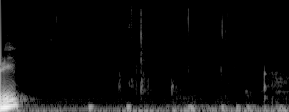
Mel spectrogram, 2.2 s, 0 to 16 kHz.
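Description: Several faint, sharp clicks of a USB 3 flash drive being handled and plugged into a Lightning to USB 3 camera adapter.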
